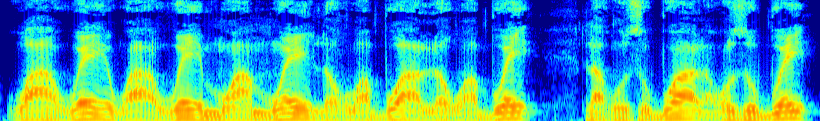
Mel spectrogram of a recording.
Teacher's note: je rappelle que wa se prononce we dans certaines régions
